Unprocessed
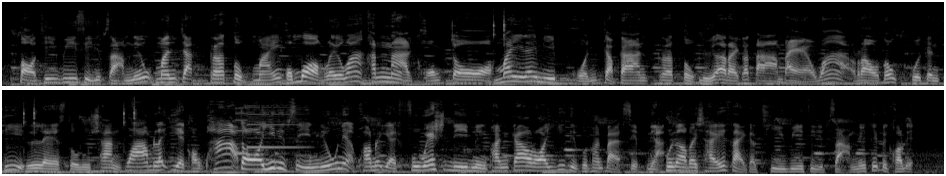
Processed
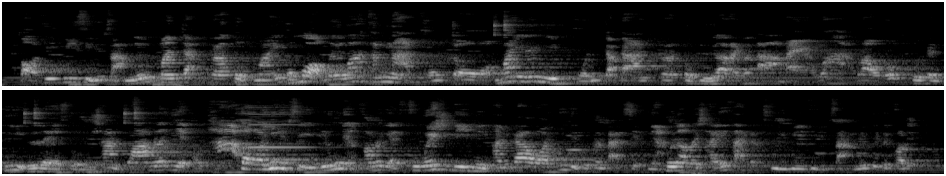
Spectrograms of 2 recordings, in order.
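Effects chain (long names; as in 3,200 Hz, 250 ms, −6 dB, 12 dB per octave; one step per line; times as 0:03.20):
noise reduction from a noise print of the clip's start 16 dB
hum with harmonics 100 Hz, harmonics 4, −51 dBFS −4 dB per octave
coupled-rooms reverb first 0.32 s, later 2.2 s, from −20 dB, DRR −9 dB
level −8 dB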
